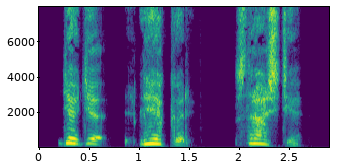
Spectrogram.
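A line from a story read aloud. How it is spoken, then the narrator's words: Hoarse rasp. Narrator (Russian): прохрипел он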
